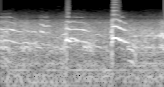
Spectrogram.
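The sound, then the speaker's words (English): A flock of geese honking, with two sharp, loud honks standing out over a steady chorus of overlapping calls. “The birds. The birds! He rises!”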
